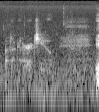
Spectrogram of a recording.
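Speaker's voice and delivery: very slow, soft, hushed whisper. Retelling talking to a moose up close: retelling a whisper. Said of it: "and I just whispered".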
